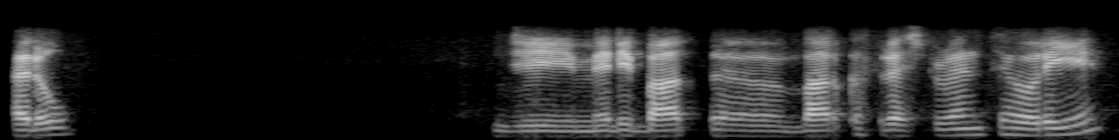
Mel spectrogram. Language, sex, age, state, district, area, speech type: Urdu, male, 45-60, Delhi, Central Delhi, urban, conversation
